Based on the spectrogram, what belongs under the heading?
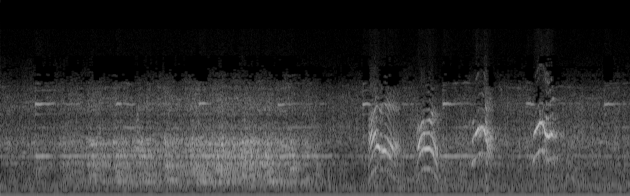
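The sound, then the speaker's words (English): A steady, rumbling din of a train rolling through the Central Railroad Station, followed near the end by four short rising-and-falling squeals or whistle tones standing out above the noise. “Mr. White told me to meet you down here at the Central Railroad Station.”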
